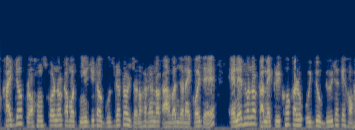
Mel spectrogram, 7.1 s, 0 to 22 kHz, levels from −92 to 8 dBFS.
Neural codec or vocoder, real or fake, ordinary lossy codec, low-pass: none; real; Opus, 32 kbps; 3.6 kHz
